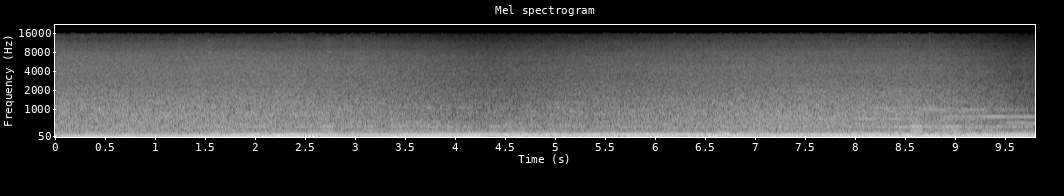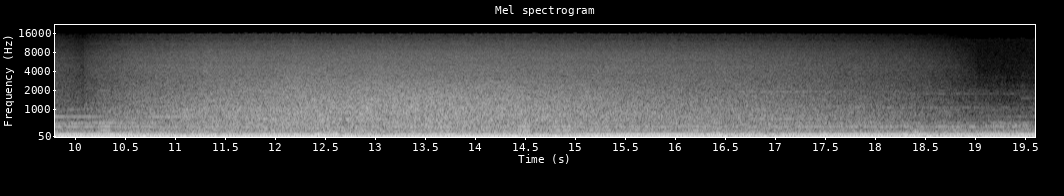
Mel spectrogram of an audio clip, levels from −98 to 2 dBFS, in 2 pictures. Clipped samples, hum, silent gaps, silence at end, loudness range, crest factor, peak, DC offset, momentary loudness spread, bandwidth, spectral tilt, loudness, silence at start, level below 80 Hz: under 0.1%; none; none; 0 s; 2 LU; 12 dB; -4 dBFS; under 0.1%; 3 LU; 11.5 kHz; -6 dB/octave; -23 LUFS; 0 s; -18 dBFS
